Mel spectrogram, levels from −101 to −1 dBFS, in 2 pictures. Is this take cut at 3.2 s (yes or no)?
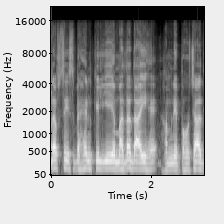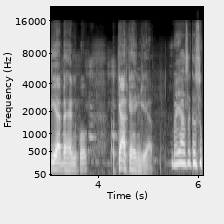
no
